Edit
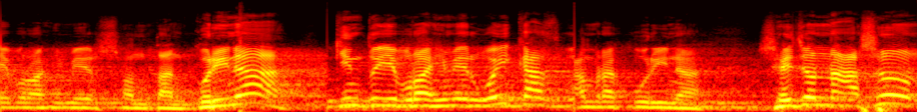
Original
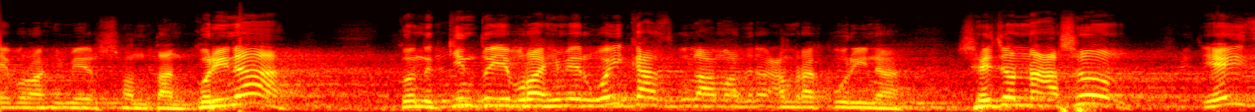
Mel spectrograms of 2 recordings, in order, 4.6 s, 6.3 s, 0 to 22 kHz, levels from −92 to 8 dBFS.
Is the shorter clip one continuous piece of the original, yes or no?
no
